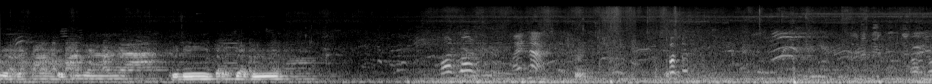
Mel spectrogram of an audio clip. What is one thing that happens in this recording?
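Men shout and call out outdoors.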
